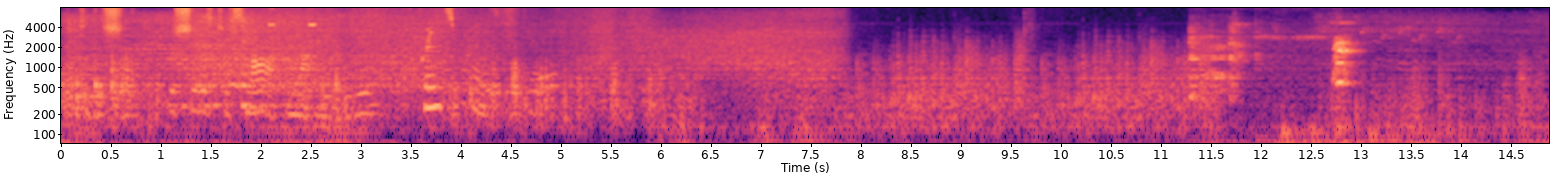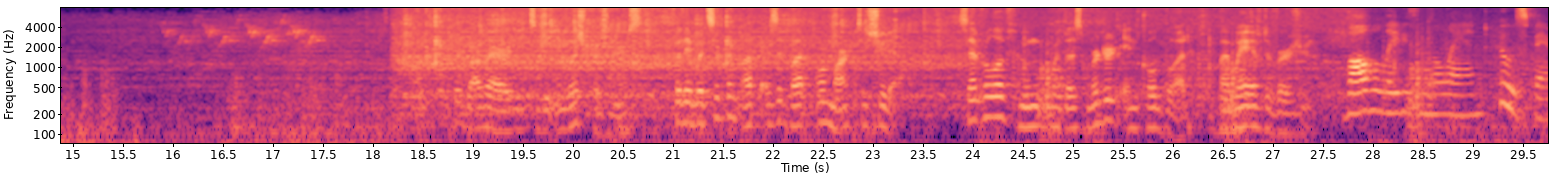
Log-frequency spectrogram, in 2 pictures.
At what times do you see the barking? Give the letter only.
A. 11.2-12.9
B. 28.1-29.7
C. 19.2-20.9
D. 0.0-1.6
A.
